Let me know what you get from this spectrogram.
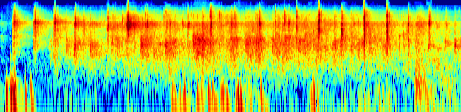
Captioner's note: students applauding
